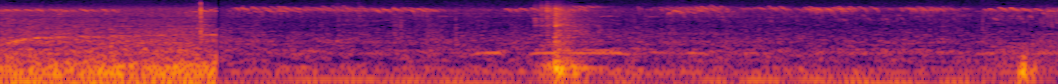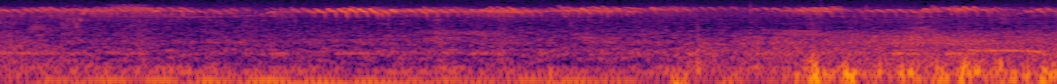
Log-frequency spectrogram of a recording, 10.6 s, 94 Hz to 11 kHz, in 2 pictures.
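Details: Bohemian Waxwings in a city park and street in Norwich, November 2016: high, thin, trilling calls run almost without a break over a steady rumble of city traffic and a few passing thumps.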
